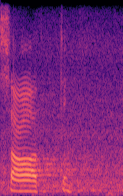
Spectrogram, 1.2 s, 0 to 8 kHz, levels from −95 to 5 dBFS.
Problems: constant background noise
